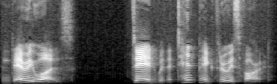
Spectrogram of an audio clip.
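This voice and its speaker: A woman narrating a scripted children's Bible story in a dramatic, expressive way. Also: sits low, moderate pace, poor audio.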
